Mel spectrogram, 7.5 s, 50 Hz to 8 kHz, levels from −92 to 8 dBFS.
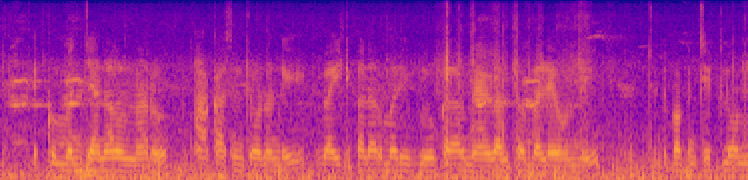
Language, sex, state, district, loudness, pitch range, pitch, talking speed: Telugu, male, Andhra Pradesh, Manyam, -20 LUFS, 100-110 Hz, 105 Hz, 130 wpm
